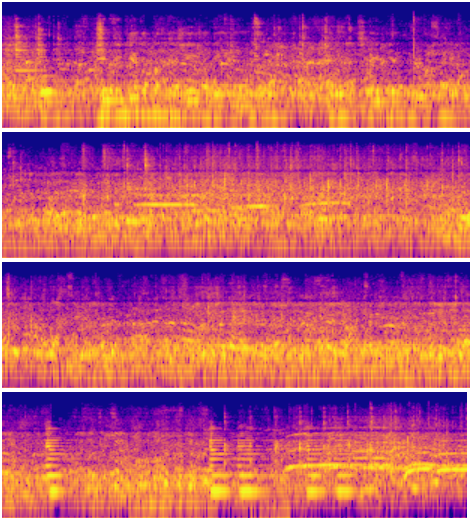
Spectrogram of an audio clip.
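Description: An electric guitar plays a melody.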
